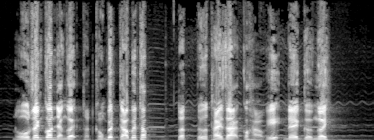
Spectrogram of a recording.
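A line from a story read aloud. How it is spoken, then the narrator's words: Old man's loud cursing. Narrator (Vietnamese): lão hét lên một tiếng, lớn tiếng chửi rủa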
